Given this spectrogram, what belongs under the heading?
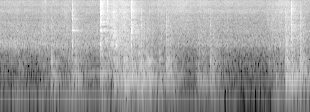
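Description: Potato curry masala for a vegetarian aloo dum sautéed in a pan, with a steady sizzle broken by repeated spoon scrapes and stirs at a close, moderate level.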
